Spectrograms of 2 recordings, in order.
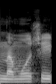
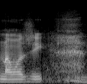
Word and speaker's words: नमोशी: इट इज़ नमोशी, नॉट नमोशी।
